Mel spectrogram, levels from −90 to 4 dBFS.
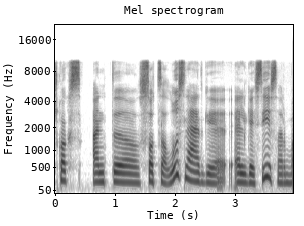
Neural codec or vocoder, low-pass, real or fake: none; 9.9 kHz; real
